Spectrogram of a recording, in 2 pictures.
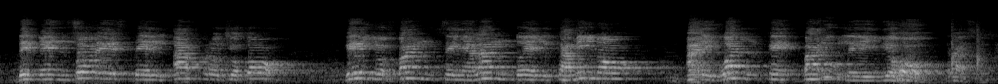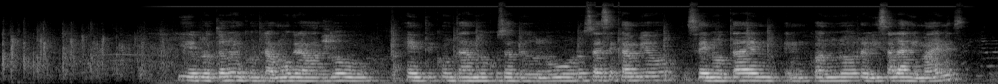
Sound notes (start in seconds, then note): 9.5 applause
